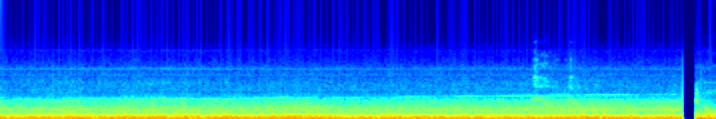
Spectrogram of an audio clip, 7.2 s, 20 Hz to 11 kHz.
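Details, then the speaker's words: Airbus A320 in flight Madrid–Barcelona, about 15 minutes after takeoff: constant low droning hum over cabin roar from a vibration in one engine resonating through the cabin, while all cockpit parameters read normal; cause unclear. "en principio es una vibración que produce resonancia dentro el avión pero en la cabina de vuelo todos los parámetros son normales"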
